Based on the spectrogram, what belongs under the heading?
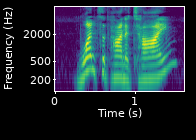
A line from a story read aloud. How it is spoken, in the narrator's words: boomed a voice from the darkness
